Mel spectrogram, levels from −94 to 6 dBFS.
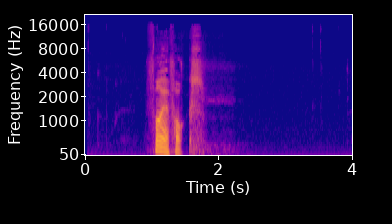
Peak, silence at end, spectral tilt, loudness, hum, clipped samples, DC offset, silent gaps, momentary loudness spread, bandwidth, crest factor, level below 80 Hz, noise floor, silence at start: -2 dBFS; 2.3 s; -7 dB/octave; -20 LUFS; 50 Hz at -55 dBFS; under 0.1%; under 0.1%; none; 17 LU; 16.5 kHz; 24 dB; -60 dBFS; -75 dBFS; 1.05 s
